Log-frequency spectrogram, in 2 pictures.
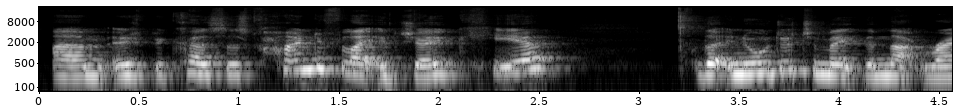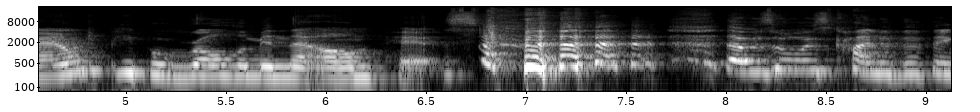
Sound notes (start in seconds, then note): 6.8 laughing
